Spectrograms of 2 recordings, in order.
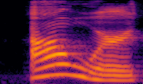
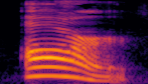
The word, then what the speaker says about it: our: Our tem duas pronúncias diferentes. Você pode dizer our, que é como eu digo normalmente, ou você pode dizer are, que é como o Ravi diz normalmente.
